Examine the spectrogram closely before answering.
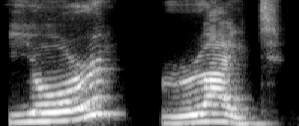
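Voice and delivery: very slow "your right", both Rs held; YOUR, RIGHT with long curled Rs; retroflex R. Shown as a demonstration. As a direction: draw out each R in "your right". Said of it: "o R tem esse som de er".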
